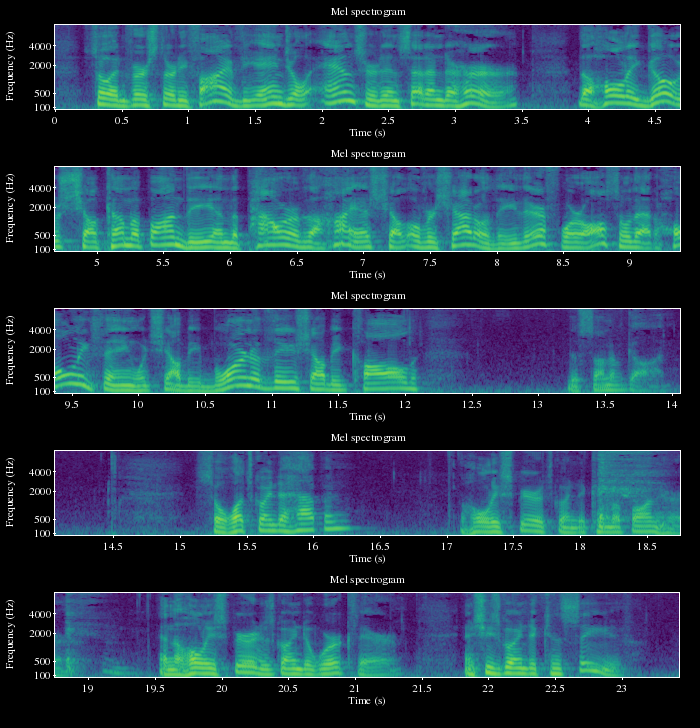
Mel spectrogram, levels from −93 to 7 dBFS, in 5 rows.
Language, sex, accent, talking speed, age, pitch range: English, male, American, 185 wpm, 60-79, 110-155 Hz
